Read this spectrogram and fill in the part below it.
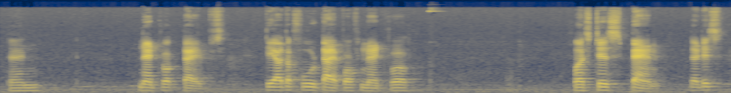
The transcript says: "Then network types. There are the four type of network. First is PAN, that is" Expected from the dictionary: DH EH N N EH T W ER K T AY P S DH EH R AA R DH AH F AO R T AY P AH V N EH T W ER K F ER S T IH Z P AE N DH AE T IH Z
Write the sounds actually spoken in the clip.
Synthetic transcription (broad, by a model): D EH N N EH T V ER K T AY P S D EH AA R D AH F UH L T AY P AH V N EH T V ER K F ER S T IH Z P AE N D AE T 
